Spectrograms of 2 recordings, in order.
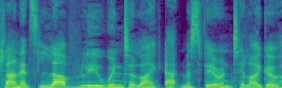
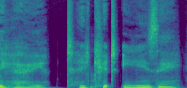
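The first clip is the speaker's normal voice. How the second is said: soothing whisper; 2 semitones lower, 5 dB quieter than usual. Acted. Calming someone down.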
